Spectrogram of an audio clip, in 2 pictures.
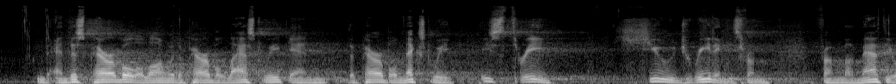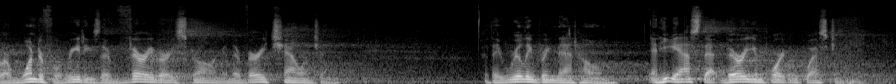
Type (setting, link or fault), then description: setting, large echoing room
